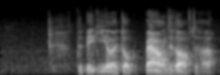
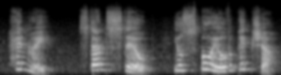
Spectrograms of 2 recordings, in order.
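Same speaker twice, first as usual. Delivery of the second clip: high, louder, slow mother voice; a mother telling her son to keep still; scolding mother; 6 dB louder, slower than usual. A narrator's reading. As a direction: tell the boy off gently but firmly.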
